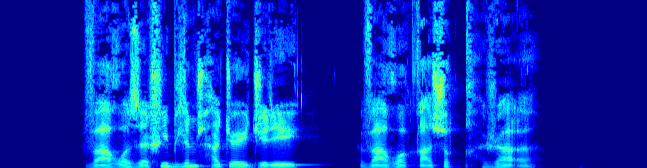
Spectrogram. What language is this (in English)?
Kabardian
